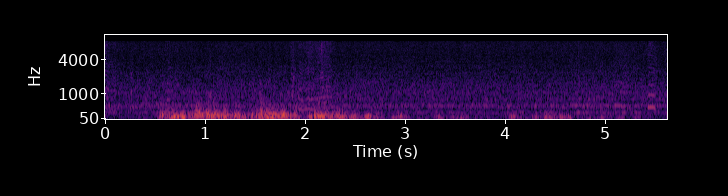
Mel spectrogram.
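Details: Bees from a hive hidden inside the walls of a newly bought house, disturbed during removal; a steady low droning hum with layered tones, overlaid by heavy rumbling handling noise in the first two seconds.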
